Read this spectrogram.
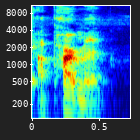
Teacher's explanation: it's the closure of the glottis actually forms that T sound versus us actually saying the letter T and making that sound. So when it comes to a glottal stop, let's say the word apartment ends in a T, I'm more likely, I know that off the cuff, I say apartment. · the glottal stop kind of helps us form that T sound without actually having to say it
